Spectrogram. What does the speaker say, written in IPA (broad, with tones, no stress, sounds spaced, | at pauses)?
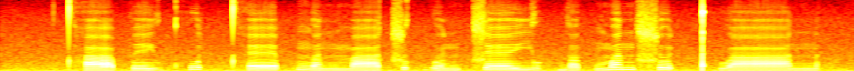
t̪ʰ aː˨˩ p e˨˥ j kʷʰ ɐ˥ t̚ t̪ʰ ɛː˨˥ p̚ ŋ ɐ˨˧ n m aː˨ t͡s ʊ˥ k̚ w ɵ˨˩ n t͡s ɛː˧ j ʊ˨ k̚ j ɐ˨ k̚ m ɐ˥ n s ɵ˥ t̚ kʷʰ aː˧ n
